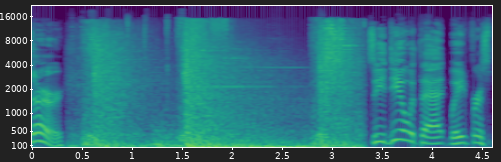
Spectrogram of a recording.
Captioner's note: metal clanging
